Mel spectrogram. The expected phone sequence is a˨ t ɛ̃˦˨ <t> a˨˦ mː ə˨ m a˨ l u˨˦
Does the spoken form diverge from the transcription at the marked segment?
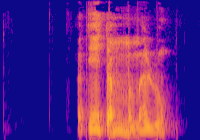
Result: no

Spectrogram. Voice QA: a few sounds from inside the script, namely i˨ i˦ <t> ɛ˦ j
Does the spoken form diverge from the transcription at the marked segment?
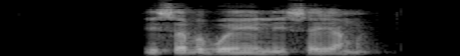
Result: yes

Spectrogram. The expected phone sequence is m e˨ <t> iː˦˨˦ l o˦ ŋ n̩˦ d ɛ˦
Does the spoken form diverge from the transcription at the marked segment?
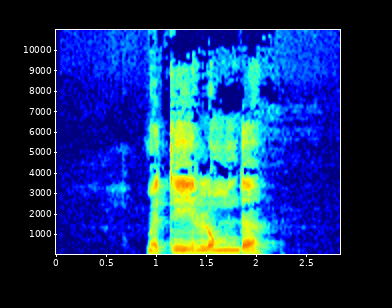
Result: no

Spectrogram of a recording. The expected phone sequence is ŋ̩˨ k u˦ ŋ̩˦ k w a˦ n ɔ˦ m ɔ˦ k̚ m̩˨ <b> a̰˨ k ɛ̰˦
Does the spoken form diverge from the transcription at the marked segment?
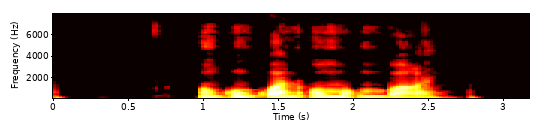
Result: no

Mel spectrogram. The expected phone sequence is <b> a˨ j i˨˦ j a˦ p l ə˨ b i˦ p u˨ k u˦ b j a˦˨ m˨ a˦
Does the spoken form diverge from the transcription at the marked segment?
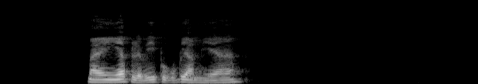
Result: yes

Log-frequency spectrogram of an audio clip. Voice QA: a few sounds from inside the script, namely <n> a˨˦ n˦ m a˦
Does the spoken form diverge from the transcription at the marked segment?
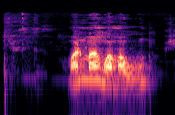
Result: yes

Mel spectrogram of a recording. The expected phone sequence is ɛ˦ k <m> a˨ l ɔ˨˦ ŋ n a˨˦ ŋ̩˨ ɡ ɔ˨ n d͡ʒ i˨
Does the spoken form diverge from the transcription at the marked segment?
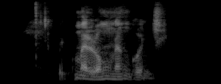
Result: no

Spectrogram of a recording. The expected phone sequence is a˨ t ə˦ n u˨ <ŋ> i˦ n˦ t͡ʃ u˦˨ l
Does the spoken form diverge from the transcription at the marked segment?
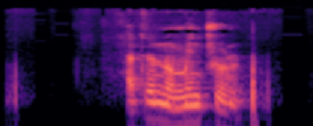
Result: yes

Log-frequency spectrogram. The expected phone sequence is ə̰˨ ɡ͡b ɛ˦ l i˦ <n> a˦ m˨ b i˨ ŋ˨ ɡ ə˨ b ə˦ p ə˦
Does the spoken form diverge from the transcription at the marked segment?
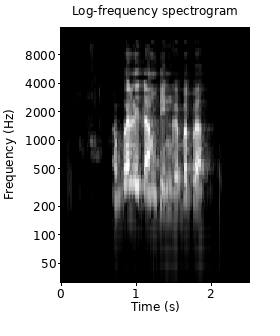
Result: yes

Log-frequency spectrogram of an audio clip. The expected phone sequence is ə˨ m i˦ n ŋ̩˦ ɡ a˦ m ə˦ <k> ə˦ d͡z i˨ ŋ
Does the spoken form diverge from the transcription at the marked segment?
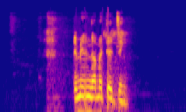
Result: yes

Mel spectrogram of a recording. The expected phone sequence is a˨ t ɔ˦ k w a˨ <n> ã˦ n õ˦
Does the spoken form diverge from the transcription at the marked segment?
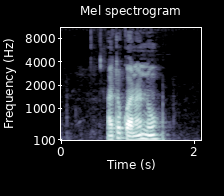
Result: no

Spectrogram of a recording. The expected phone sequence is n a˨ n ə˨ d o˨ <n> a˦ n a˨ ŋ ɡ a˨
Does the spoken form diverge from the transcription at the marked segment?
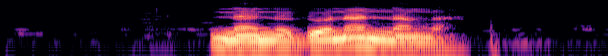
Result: no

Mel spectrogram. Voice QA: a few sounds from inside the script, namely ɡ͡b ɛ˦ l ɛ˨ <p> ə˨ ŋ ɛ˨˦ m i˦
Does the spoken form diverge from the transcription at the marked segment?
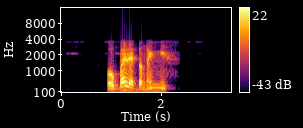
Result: yes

